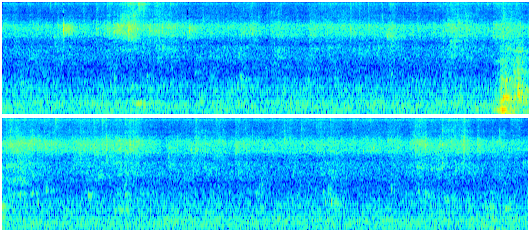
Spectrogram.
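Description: Gloved hands working breadcrumbs onto a whole chicken in a bowl: faint, intermittent rustling, with a single thump about halfway through.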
